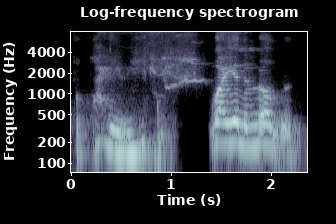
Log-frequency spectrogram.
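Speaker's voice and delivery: high, breathy mock disbelief with a laugh; imitating a cop who can't believe it; incredulous cop. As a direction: play the baffled cop, pitching up. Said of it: "He's like".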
